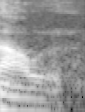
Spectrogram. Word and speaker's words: hour: up maker a chakra h is silent we don't we do not pronounce a vowel sound so if there is a vowel sound we don't say uh we should and and now an hour right this is a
